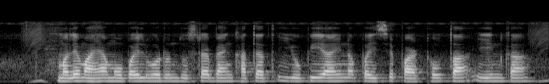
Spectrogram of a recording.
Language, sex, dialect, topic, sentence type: Marathi, male, Varhadi, banking, question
